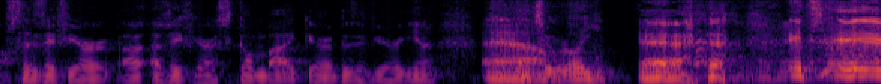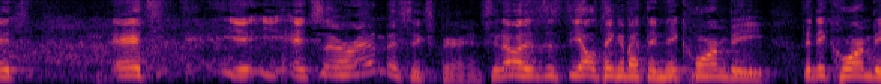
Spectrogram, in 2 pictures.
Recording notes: We were live in the Sugar Club for a show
